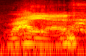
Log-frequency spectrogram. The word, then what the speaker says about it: Ryan: You're pronouncing it weird. It's Ryan. Ryan!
